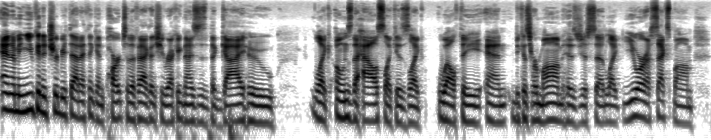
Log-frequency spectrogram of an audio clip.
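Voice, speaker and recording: On a very clean recording with a silent background, a man with an American accent uses a normal speaking voice, fairly low in pitch, at a moderate pace. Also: ordinary pitch variation. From US South, North Carolina. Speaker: film journalist and critic. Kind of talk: casual conversation.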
